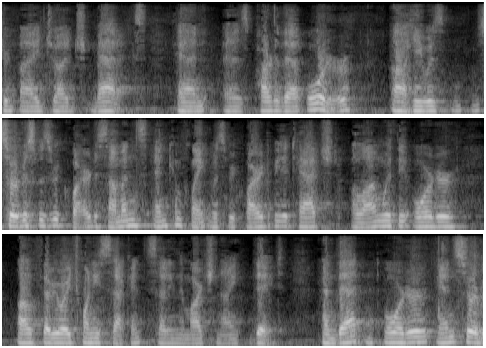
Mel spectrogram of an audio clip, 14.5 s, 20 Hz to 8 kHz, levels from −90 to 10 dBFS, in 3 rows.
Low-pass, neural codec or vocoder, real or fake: 7.2 kHz; none; real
